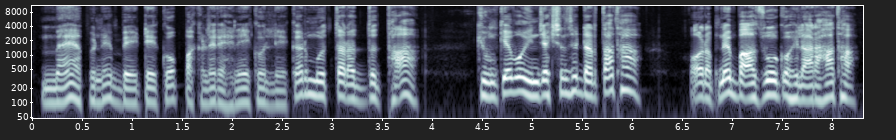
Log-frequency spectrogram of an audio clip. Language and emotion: Urdu, fearful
